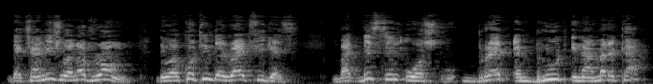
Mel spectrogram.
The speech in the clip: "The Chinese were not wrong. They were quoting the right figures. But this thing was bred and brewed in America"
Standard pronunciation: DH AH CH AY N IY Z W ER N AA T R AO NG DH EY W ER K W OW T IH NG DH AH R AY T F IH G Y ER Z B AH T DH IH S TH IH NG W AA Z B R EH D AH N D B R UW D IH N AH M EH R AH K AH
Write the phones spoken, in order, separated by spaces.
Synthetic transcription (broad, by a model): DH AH CH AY N IY S W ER N AA T R AO NG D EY W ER K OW T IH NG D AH R AY T F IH G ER S B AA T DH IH S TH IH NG W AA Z B R EH D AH N B R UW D IH N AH M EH R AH K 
